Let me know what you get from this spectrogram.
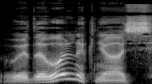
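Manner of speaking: jeering, taunting, mocking voice with swooping pitch. Narrator reading Virsky questioning the prince, mocking question. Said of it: "насмешливо спросил Вирский".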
